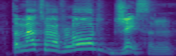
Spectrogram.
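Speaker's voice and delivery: high, loud announcement; proud herald. A narrator's reading. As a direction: proclaim the next matter to the court. Herald announces the next matter.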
